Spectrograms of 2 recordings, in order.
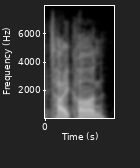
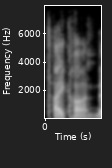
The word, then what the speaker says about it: Taycan: It's Thai, like you're wearing a tie, and then a con, like a conference for ties. It's a Thai conference, Taycan.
